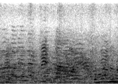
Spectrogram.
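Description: Crowd of women and young children talking and calling out at once: a continuous babble of overlapping voices, with high children's voices rising above it.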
